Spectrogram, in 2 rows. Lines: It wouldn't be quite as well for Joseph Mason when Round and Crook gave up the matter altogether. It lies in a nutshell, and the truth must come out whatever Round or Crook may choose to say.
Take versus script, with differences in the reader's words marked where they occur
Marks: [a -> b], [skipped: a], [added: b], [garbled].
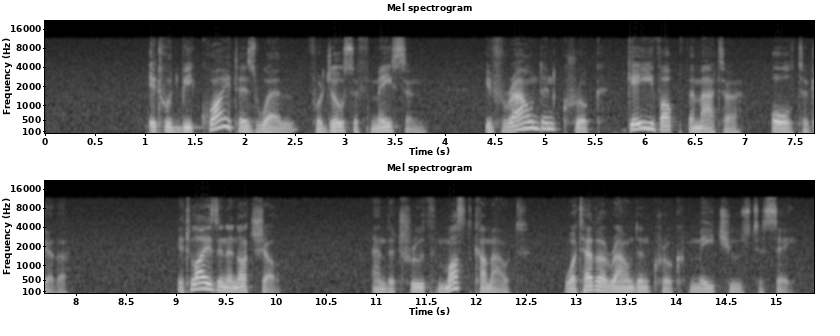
It [wouldn't -> would] be quite as well for Joseph Mason [when -> if] Round and Crook gave up the matter altogether. It lies in a nutshell, and the truth must come out whatever Round [or -> and] Crook may choose to say.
